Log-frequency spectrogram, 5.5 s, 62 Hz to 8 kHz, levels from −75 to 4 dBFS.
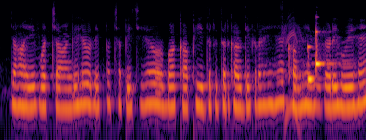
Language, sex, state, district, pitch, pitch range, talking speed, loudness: Hindi, female, Bihar, West Champaran, 205 Hz, 195-215 Hz, 260 wpm, -22 LUFS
